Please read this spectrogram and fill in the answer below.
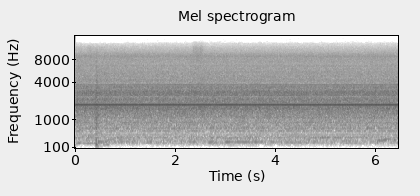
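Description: Steady background hiss with a constant thin high whine running under it, and a single soft click about half a second in.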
